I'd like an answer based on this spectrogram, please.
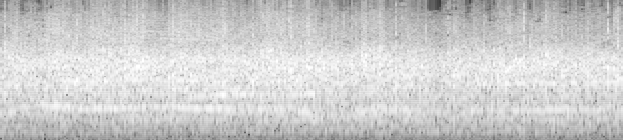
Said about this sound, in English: Okay, save the applause to the end. Because you're waking up the guy. You're waking up the guy sitting next to you, so no applause.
